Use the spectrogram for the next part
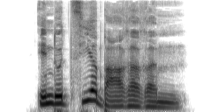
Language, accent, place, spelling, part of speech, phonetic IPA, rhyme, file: German, Germany, Berlin, induzierbarerem, adjective, [ɪndʊˈt͡siːɐ̯baːʁəʁəm], -iːɐ̯baːʁəʁəm, De-induzierbarerem.ogg
- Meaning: strong dative masculine/neuter singular comparative degree of induzierbar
